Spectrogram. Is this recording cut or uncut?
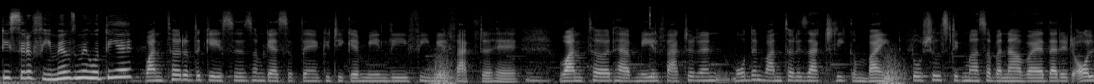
cut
